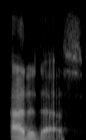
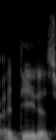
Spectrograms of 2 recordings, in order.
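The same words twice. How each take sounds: First: It uses a non-American pronunciation of the name. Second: It uses an American pronunciation of the name.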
